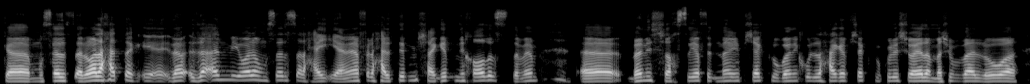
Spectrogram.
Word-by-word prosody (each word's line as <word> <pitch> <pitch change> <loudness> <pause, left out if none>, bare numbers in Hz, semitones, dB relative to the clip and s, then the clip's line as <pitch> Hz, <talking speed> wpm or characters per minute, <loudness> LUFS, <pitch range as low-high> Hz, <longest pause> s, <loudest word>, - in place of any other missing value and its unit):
كمسلسل 145 +3 +3
ولا 185 +3 +10
حتى 195 -1 0
ك - - -20
آآ، 155 -2 -6
لا، 175 +3 +2
لا 195 +5 +2
Anime 210 -1 -7
ولا 205 +1 +3
مسلسل 185 -3 -6
حقيقي، 145 0 -4
يعني 130 +2 -1
أنا 165 - +2
في 170 - -11
الحالتين 170 +2 -2
مش 205 - -13
عاجبني 170 +3 -3
خالص 180 +2 -1
تمام، 165 +6 -5 0.4
آآ 145 +1 +4
باني 160 +6 +1
الشخصية 170 0 -3
في 175 -1 -9
دماغي 165 +3 -6
بشكل 170 -1 -4
وباني 160 +2 -2
كل 170 0 -6
حاجة 165 0 -1
بشكل 180 +2 -9
وكل 170 0 -7
شوية 160 0 +4
لمّا 160 -4 +2
أشوف 150 +2 -9
بقى 155 0 +4
اللي 150 -2 -4
هو 145 0 +3
170 Hz, 210 wpm, -22 LUFS, 150-180 Hz, 0.4 s, ولا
